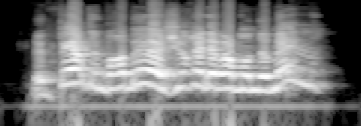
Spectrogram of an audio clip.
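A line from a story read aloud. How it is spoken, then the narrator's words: Yelling. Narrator (French): hurla Melchior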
